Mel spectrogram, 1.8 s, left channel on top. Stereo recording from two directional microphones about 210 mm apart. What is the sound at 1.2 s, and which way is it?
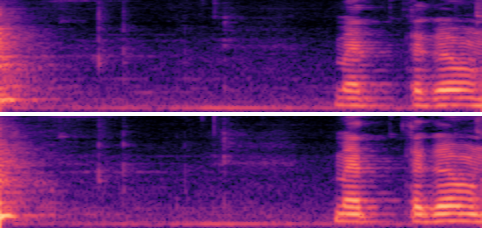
Speech, 50° right (ahead or behind).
